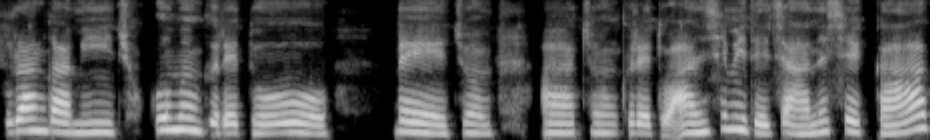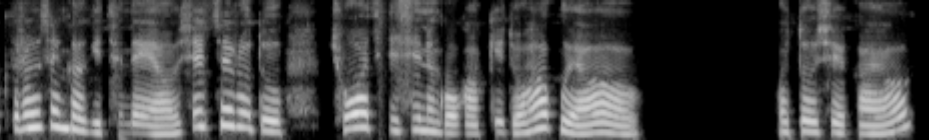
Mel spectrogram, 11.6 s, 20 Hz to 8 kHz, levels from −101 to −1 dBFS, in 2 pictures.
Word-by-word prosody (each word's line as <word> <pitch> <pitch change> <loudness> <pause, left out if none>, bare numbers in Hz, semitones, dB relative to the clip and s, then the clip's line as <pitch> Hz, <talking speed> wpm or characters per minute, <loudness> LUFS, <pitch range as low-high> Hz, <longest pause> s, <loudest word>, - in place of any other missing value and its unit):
불안감이 210 -3 +1
조금은 255 +1 0
그래도 190 -1 0 0.4
네. 200 -5 +1
좀 185 -2 -5 0.3
아 195 0 0
좀 190 -1 -6
그래도 185 -1 -1
'안심이 245 +6 +1
되지 185 -2 -1
않으실까.' 205 +5 +1
그런 290 +3 +4
생각이 270 -10 +2
드네요. 180 -3 -2
실제로도 310 - 0 0.3
좋아지시는 255 -5 +1
것 185 -1 +1
같기도 190 +2 -3
하고요. 200 -9 +3 0.9
어떠실까요? 210 0 -1
205 Hz, 285 characters per minute, -24 LUFS, 185-245 Hz, 0.9 s, 그런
